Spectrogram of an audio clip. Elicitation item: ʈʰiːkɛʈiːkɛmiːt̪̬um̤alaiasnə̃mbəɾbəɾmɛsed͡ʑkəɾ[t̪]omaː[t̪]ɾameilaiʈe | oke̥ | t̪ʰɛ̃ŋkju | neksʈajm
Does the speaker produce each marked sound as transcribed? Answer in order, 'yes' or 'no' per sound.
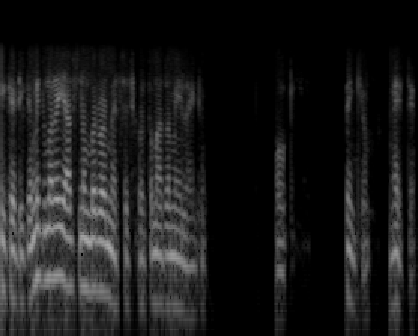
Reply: yes, yes

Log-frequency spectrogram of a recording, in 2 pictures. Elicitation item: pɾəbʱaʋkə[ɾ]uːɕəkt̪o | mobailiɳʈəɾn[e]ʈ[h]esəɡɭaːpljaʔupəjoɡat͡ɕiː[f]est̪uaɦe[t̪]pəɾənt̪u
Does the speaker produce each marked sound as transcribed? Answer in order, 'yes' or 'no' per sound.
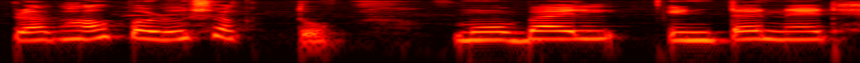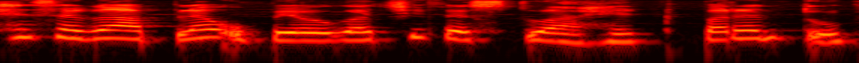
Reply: no, yes, yes, yes, yes

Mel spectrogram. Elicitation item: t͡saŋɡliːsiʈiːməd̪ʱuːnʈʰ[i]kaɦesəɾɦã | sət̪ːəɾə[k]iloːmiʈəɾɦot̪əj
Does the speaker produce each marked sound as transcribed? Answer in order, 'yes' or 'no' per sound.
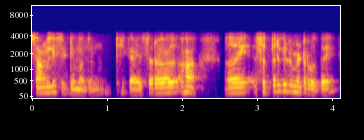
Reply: no, yes

